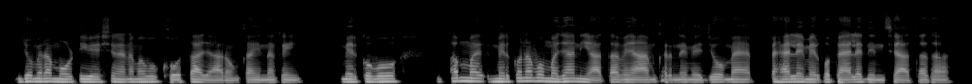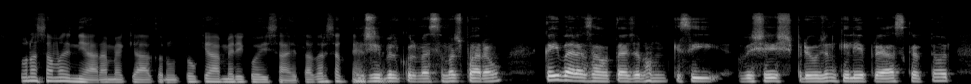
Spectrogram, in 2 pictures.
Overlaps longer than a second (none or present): none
